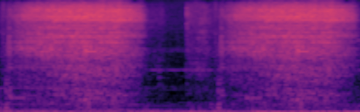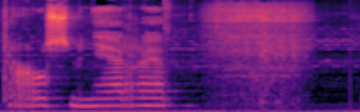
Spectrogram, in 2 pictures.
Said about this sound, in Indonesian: Ada sosok berbaju putih dengan rambut kusut acak-acakan menyeret kakinya ke arah R.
